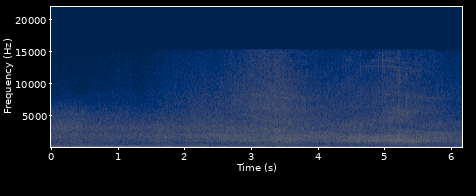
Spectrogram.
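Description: A car drives past on an asphalt road.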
